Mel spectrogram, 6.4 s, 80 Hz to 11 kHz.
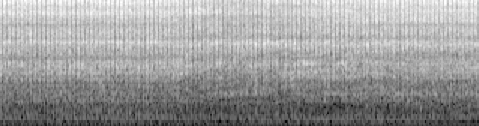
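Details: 2009 VW Jetta TDI, CBEA diesel: idling with a sharp, regular puffing rasp about twice a second as exhaust escapes through the open EGR pipe, which keeps it running.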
